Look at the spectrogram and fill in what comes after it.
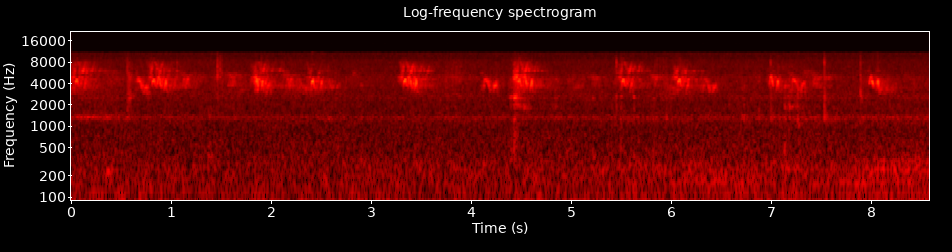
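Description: Faint birdsong: short high chirps repeating about twice a second, over a quiet background with a faint steady hum.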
